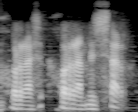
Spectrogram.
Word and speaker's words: Khorramshahr: y el primer obstáculo se lo encontró en la ciudad de Khorasán, en Khorramshahr, voy a pronunciarlo bien.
